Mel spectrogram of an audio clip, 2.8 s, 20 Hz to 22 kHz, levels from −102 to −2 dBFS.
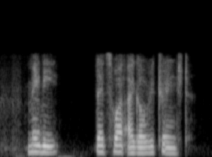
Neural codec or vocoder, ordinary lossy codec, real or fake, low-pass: codec, 16 kHz in and 24 kHz out, 0.4 kbps, LongCat-Audio-Codec, two codebook decoder; none; fake; 5.4 kHz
